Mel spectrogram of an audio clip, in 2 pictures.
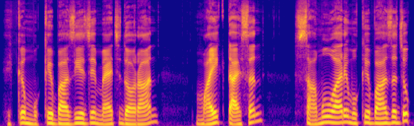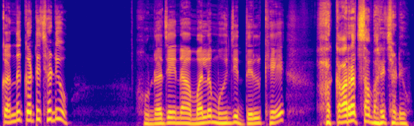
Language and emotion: Sindhi, disgusted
